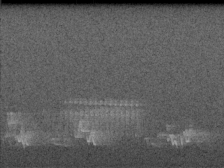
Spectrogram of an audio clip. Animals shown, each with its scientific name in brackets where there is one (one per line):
Dark-eyed Junco (Junco hyemalis)
Red-eyed Vireo (Vireo olivaceus)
